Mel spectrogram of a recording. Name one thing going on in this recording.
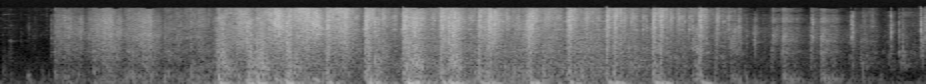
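A silenced pistol fires several quick shots.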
